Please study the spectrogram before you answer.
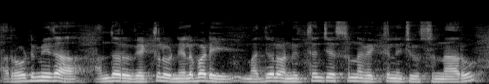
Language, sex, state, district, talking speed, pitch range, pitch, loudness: Telugu, male, Telangana, Mahabubabad, 120 wpm, 130-160 Hz, 140 Hz, -16 LUFS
